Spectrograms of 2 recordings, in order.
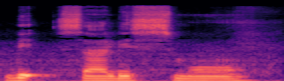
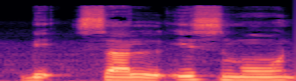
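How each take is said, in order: First: The two words are joined into one. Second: The two words are said separately.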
